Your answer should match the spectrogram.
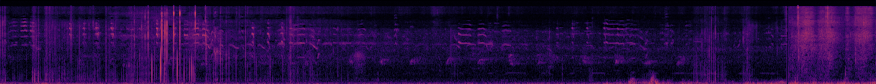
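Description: Birds calling with many short, repeated chirps, over a steady low rumble, with a few sharp clicks about three to four seconds in.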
